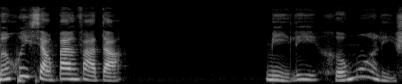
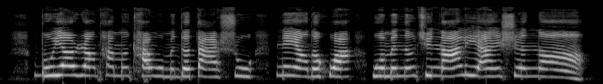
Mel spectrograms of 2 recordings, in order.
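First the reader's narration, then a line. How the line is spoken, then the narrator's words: Shouting. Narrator (Chinese): 小鸟们喊着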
